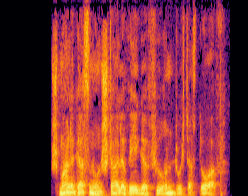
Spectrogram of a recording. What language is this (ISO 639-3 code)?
deu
